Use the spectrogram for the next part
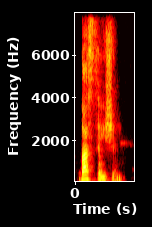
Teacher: just one s sound is pronounced in a short length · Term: gemination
